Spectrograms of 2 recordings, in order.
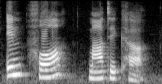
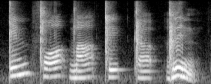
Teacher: So the word ends on the R, which we will pronounce like an A, right? Here we have the female version of this profession when it ends on IN, in German EN.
